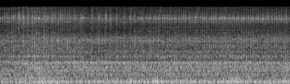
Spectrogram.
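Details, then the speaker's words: Honda Beat Street scooter (2017–2019) test-started after the throttle body was cleaned and the CVT serviced, before the sticky, rusted throttle grip was fixed. An even, settled idle with no misses or ticking; normal idle. "Oke, normal, Guys, ya. Oke, mantap."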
